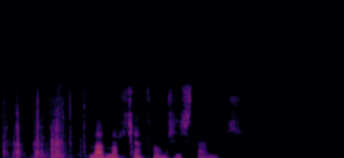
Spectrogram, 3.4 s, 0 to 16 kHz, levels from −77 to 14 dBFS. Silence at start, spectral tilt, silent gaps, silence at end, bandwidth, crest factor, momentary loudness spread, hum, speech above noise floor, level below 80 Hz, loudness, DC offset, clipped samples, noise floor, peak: 0.05 s; -3.5 dB/octave; none; 1.05 s; 8 kHz; 26 dB; 16 LU; none; 44 dB; -70 dBFS; -43 LUFS; under 0.1%; under 0.1%; -86 dBFS; -20 dBFS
